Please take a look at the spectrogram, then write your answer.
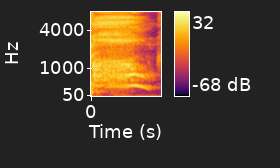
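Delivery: sudden high startled yelp. Retold or imitated. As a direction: jump out of your skin. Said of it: "I'm like".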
